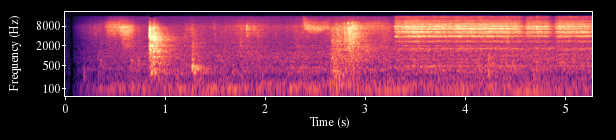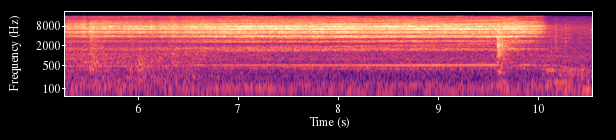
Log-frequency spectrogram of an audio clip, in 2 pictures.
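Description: Two-post hydraulic car lift lowering a Jeep: a couple of clicks, then a steady hissing whine for about six seconds as it descends, cutting off suddenly near the end when the lowering stops.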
